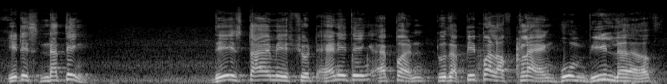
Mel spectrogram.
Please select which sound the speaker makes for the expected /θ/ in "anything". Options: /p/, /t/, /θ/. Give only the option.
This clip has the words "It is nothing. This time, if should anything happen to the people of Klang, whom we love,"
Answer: /t/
